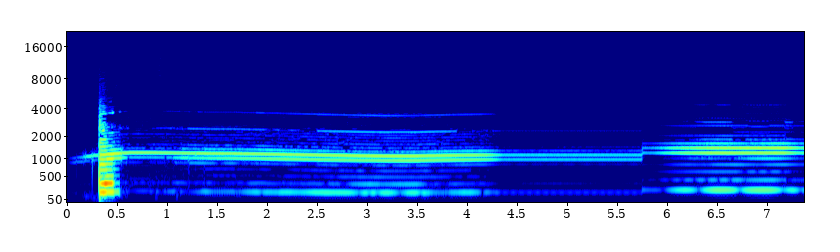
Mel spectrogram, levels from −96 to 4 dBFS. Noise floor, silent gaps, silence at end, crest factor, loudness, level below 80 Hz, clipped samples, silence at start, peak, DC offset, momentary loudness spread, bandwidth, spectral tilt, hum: -63 dBFS; none; 0 s; 24 dB; -39 LUFS; -78 dBFS; under 0.1%; 0.15 s; -16 dBFS; under 0.1%; 18 LU; 4.8 kHz; -9 dB/octave; none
